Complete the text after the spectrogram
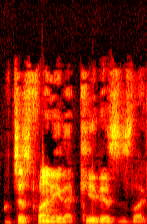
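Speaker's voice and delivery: normal talking voice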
